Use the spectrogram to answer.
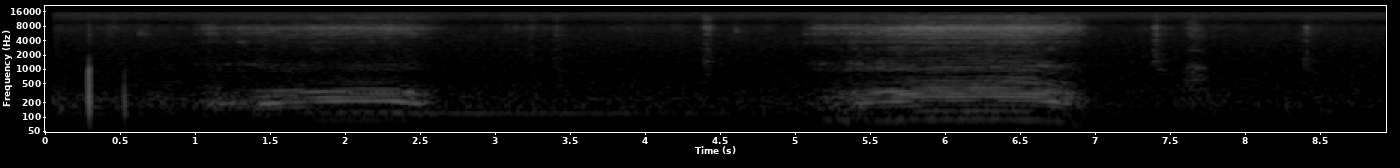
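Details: Snoring in a sleeping adult woman (mother): two long, rough snores on slow in-breaths about five seconds apart, roughly 12 breaths a minute, with quiet pauses between.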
